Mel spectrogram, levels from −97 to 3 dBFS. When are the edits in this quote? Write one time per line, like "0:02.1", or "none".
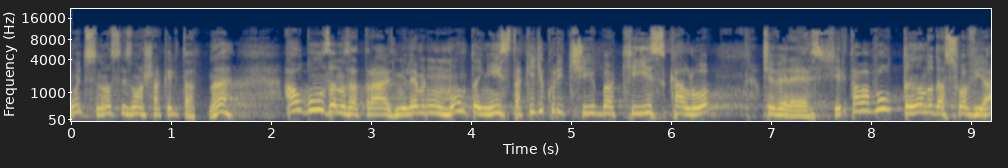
0:01.2
0:03.6
0:06.9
